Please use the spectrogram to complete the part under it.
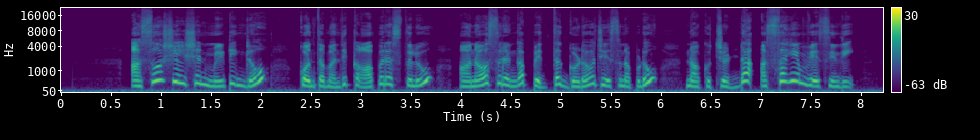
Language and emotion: Telugu, disgusted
